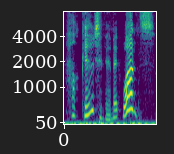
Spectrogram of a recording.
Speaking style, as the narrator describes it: she cried

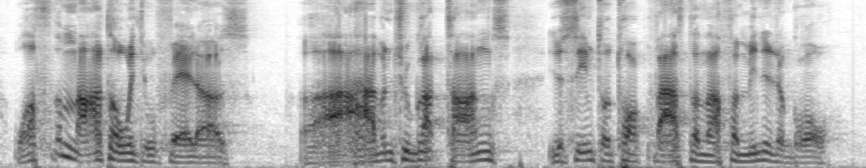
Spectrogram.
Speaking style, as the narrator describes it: said Jim Crow gruffly

